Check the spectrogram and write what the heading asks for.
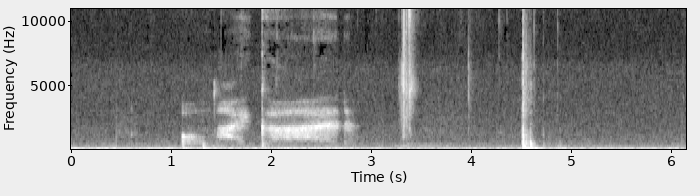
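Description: Near silence with a low steady hum. A faint whisper comes about a second in, followed by two soft clicks.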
